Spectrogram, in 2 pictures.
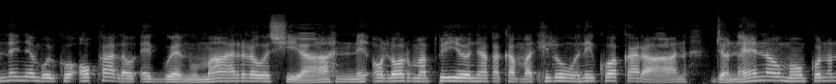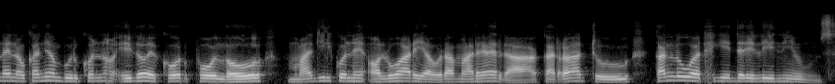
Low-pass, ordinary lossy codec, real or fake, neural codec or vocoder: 10.8 kHz; none; fake; codec, 16 kHz in and 24 kHz out, 0.6 kbps, FocalCodec, streaming, 2048 codes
